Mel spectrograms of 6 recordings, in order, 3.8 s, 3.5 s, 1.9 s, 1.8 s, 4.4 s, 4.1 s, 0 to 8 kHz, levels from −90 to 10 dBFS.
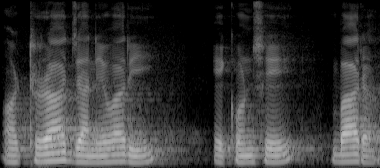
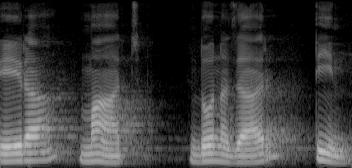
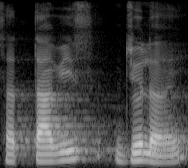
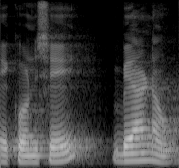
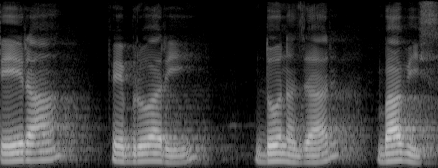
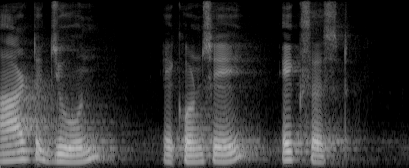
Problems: none marked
